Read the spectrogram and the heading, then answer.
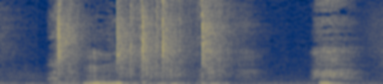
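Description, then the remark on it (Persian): A burst of quick, sharp typewriter key strikes, fairly loud, clattering for about a second as someone types out a dictated text, with a brief murmured voice beneath and another short vocal sound after the typing stops. “خب حالا اینو تایپ کن یک منشی برای یک کار در حال توسعه نیازمند یواشتر باید توانایی تایپ سریع و همزمان و تایپ با چشم بسته را داشته باشد.”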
